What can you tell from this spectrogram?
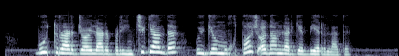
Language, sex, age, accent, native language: Uzbek, female, under 19, Farg'ona, Uzbek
